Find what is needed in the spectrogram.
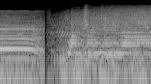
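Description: Two long, steady horn-like tones. The first cuts off abruptly about half a second in. After a brief break, the second, a chord of several pitches, holds for about a second and a half.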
